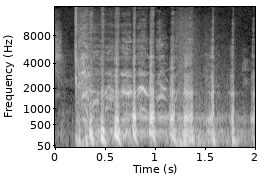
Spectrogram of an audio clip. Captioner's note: laughter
